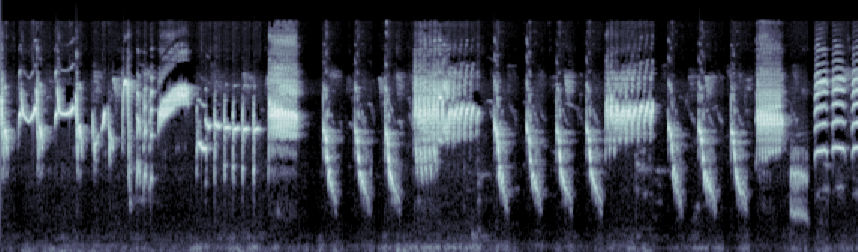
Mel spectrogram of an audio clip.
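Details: Asian pied starling, pundung type, in a long lively song used to get a silent bird singing: squeaky whistles and trills, then a run of rapid down-slurred notes broken by harsh buzzes, ending in ringing stacked tones.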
